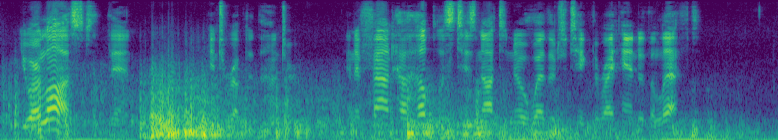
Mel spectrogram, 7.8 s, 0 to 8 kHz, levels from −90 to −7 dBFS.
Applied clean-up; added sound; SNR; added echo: none; Thunder; -1 dB; none.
